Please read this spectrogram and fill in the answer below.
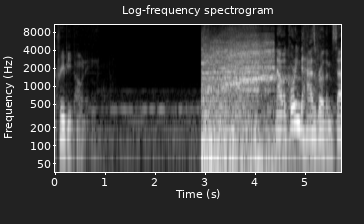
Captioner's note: screams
